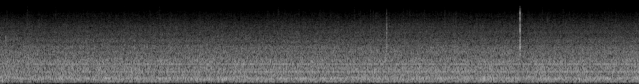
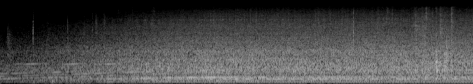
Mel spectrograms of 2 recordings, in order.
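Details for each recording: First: Vintage 1983-84 Lasko box fan on high, motor previously repaired with adhesive: steady electric hum with constant drone under airflow, runs smoothly; very pronounced hum, owner believes from many hours of use, resonating via single-piece motor mount. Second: 1983–84 Lasko box fan on high, likely with many hours on a motor repaired with adhesive: a steady, pronounced motor hum resonating through the single-piece motor mount and frame, with an even air whoosh and no scraping; it runs normally.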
